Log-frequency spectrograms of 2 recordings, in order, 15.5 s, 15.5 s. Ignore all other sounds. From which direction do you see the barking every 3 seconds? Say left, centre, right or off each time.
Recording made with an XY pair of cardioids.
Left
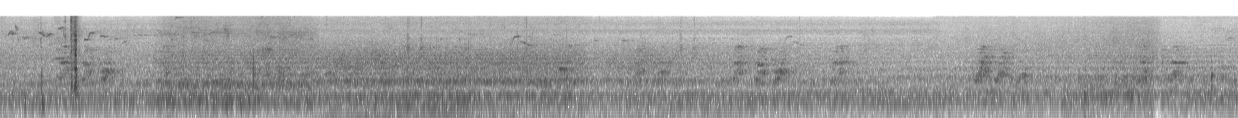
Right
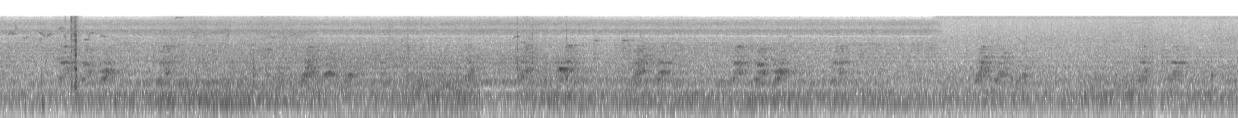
centre, right, right, centre, left.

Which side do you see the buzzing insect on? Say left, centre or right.
left.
